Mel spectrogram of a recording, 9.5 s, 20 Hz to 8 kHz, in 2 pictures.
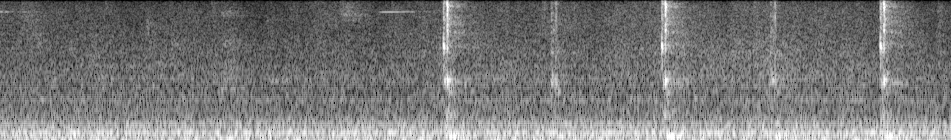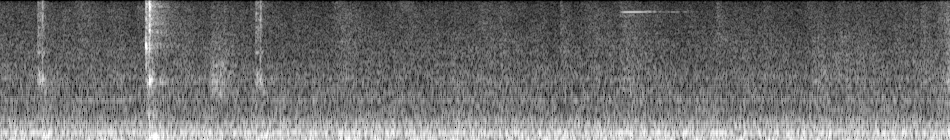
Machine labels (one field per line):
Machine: valve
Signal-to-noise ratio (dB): 0 dB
